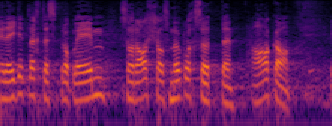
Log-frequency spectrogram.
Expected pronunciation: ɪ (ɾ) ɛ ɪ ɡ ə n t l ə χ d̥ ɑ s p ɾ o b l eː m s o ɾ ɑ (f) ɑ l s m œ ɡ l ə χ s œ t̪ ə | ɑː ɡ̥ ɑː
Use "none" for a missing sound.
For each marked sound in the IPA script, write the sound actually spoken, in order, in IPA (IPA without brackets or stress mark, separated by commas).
ɾ, ʃ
